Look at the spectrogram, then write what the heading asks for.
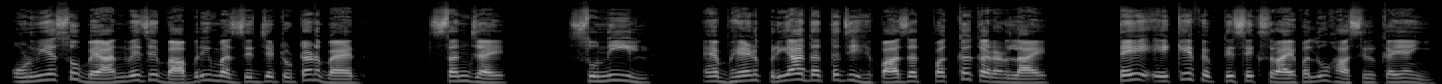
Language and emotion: Sindhi, neutral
